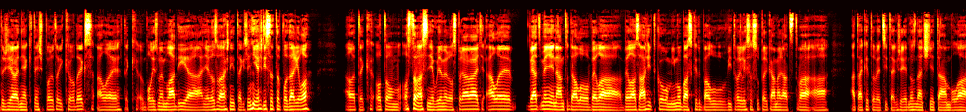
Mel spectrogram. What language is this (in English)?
Slovak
